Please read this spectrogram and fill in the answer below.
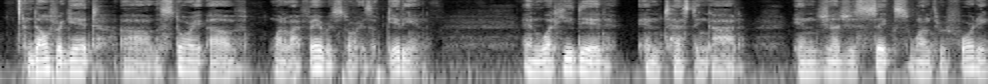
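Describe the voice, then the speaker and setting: A man with a very deep, low pitch and a dark, mellow, somewhat breathy tone speaks at a moderate pace with ordinary pitch variation and long, frequent pauses. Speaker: pastor. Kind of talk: devotional talk.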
